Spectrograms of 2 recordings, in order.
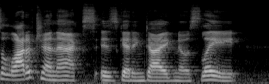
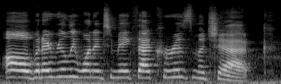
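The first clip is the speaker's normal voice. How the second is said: higher, louder mocking whine; 9 semitones higher, 6 dB louder than usual. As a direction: whine like a sore loser. Mocking a save scummer.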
